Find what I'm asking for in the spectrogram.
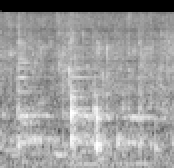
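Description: Garlic sautéing inside a rice cooker, with a soft, steady sizzle and a couple of brief stirring scrapes near the middle.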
